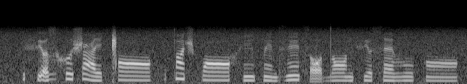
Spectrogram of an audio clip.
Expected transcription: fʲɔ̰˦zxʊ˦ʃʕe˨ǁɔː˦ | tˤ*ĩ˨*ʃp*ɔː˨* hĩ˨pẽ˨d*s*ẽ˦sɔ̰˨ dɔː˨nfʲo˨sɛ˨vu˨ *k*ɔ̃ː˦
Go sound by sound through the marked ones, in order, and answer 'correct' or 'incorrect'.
incorrect: ĩ˦, correct, incorrect: z, correct

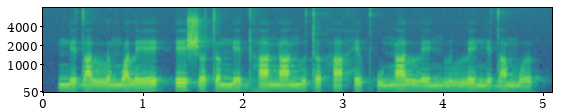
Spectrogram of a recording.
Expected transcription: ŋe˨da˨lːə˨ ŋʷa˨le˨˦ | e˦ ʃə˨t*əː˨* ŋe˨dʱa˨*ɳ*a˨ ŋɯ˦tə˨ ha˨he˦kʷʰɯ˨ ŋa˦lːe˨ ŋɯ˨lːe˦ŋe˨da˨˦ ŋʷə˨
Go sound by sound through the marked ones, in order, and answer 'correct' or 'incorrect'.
incorrect: ə˨, incorrect: ŋ

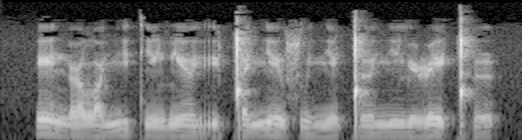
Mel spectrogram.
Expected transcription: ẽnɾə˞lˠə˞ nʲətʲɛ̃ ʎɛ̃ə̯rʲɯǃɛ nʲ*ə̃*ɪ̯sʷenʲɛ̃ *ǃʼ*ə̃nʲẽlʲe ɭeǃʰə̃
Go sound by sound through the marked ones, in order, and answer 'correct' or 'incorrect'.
incorrect: ɛ̃, incorrect: ǃ

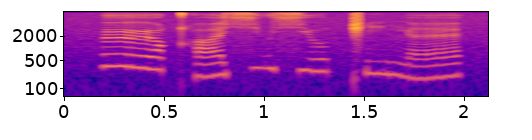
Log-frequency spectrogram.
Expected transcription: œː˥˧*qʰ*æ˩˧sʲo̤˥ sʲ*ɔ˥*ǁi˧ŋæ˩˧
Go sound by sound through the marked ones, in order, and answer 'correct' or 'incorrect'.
correct, incorrect: o˥

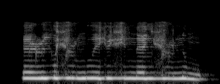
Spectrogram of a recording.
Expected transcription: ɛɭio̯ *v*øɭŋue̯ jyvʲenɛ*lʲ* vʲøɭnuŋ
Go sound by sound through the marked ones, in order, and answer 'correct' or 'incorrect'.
incorrect: vʲ, correct

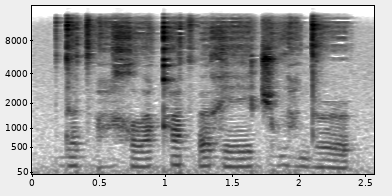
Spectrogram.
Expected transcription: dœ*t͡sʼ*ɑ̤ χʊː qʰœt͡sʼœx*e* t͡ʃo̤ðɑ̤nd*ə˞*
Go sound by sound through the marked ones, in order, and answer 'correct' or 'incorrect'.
correct, incorrect: eː, correct

